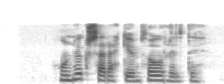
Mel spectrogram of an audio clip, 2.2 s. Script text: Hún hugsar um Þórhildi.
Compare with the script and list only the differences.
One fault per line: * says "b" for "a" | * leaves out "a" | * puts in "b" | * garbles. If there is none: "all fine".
* puts in "ekki"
